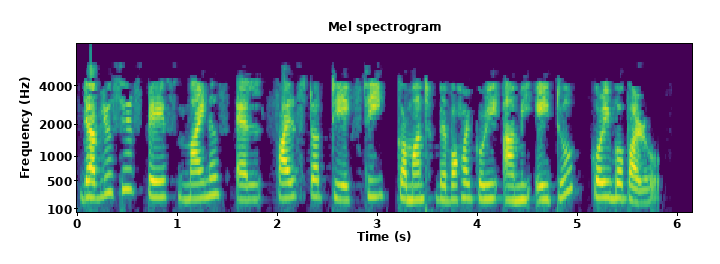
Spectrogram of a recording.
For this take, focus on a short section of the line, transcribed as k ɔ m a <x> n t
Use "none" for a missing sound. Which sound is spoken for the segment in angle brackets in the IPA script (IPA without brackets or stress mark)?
none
